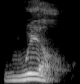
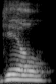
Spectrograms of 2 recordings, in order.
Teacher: has the labial Velar articulation which is a double articulation so it's a little tricky in that regard you have both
